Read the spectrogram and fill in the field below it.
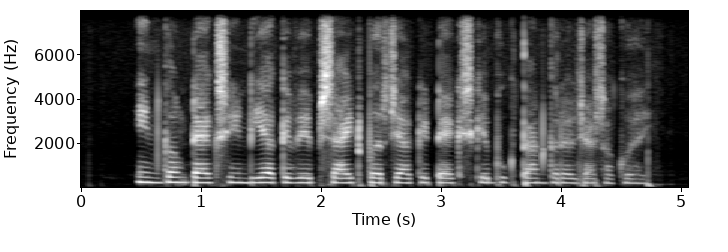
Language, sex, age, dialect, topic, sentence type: Magahi, female, 18-24, Southern, banking, statement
